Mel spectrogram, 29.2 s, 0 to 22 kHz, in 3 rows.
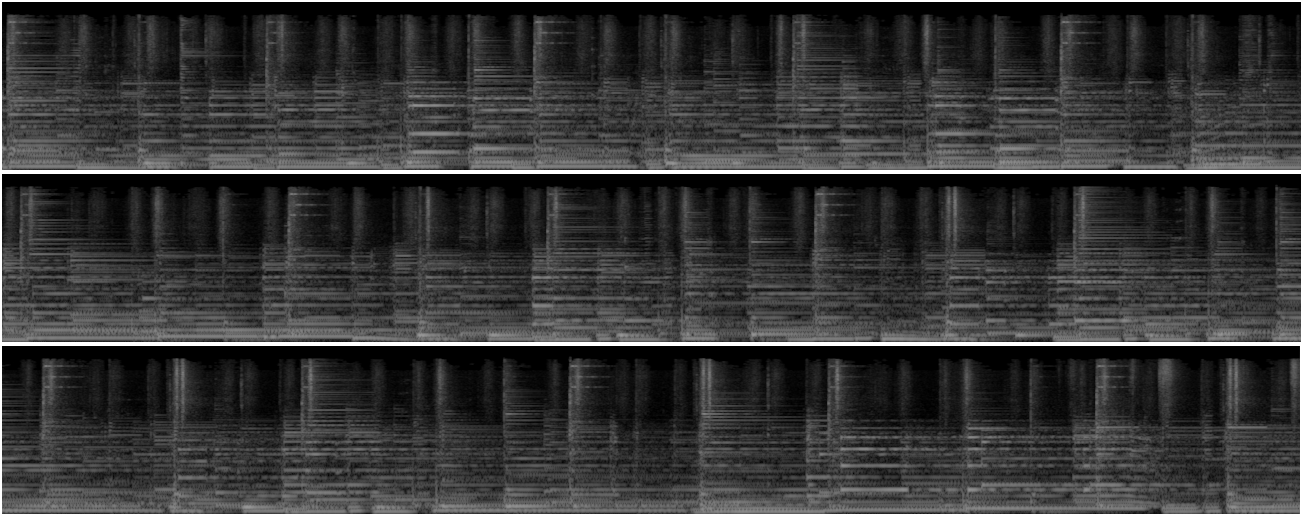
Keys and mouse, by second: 15.5 click, 17.2 Right, 17.4 click, 17.7 Left, 18.0 click.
